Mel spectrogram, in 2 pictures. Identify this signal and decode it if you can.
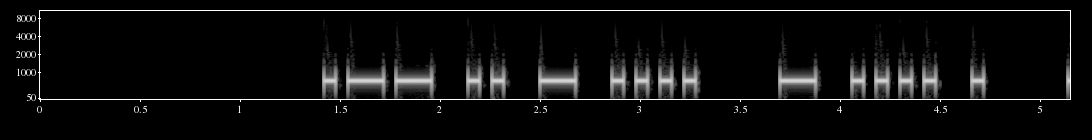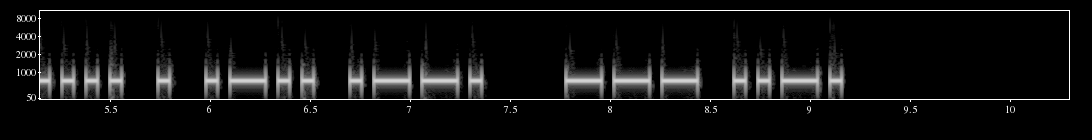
Morse code, heard as a keyed tone, about 21 wpm, 700 Hz. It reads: WITH THE HELP OF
